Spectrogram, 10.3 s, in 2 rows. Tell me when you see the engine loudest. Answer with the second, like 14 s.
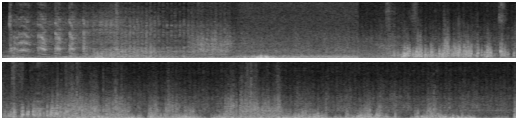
1 s.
